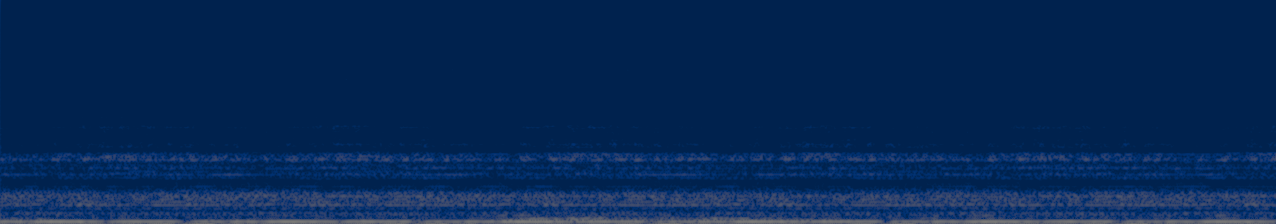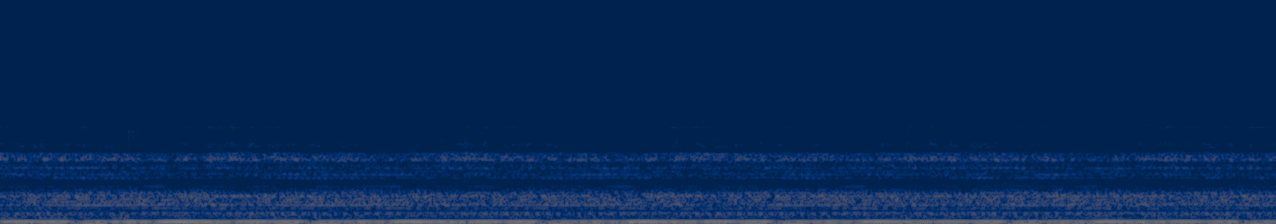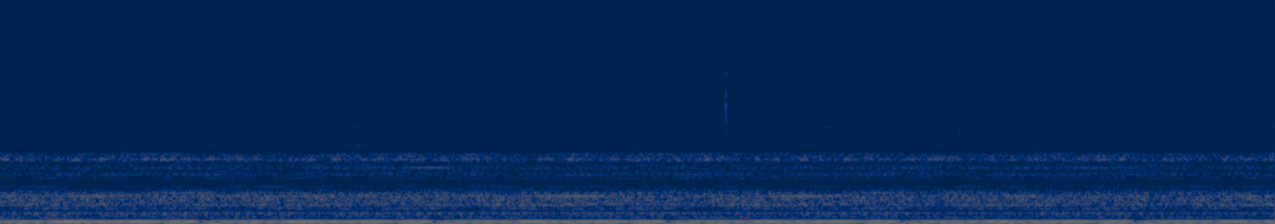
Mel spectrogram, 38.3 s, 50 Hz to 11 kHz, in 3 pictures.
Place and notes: {"title": "Kupiskis, long rope drone", "date": "2017-06-24 13:20:00", "description": "contact microphones on long iron rope", "latitude": "55.85", "longitude": "24.98", "altitude": "76", "timezone": "Europe/Vilnius"}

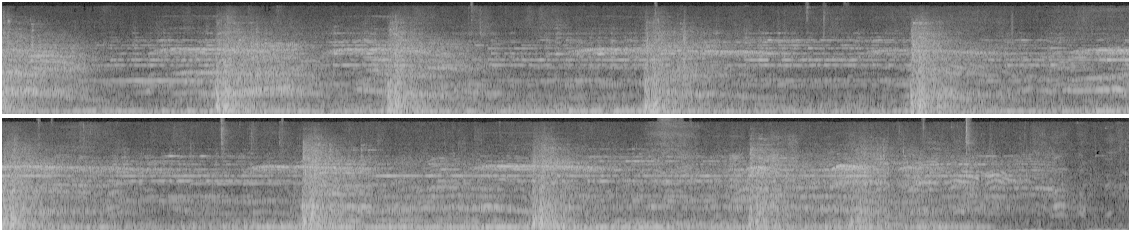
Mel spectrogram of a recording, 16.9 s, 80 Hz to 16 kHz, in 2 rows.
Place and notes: {"title": "Bandamachi, Tagawa, Fukuoka, Japan - Tagawa River Crossing Festival", "date": "2018-05-06 13:00:00", "description": "Descending the steps of the shrine to where the floats are assembled.", "latitude": "33.64", "longitude": "130.82", "altitude": "30", "timezone": "Asia/Tokyo"}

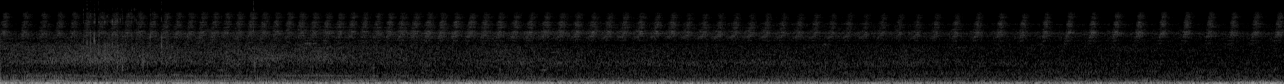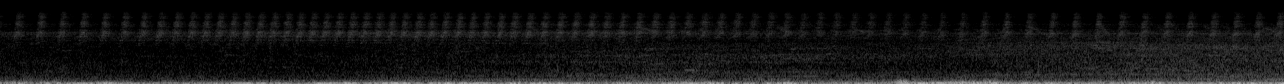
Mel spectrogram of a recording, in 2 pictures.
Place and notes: {"title": "Zhonghua Rd., 花蓮市主權里 - Small park", "date": "2014-08-29 09:09:00", "description": "In large trees, Traffic Sound, Cicadas sound, Fighter flying through", "latitude": "23.97", "longitude": "121.59", "altitude": "23", "timezone": "Asia/Taipei"}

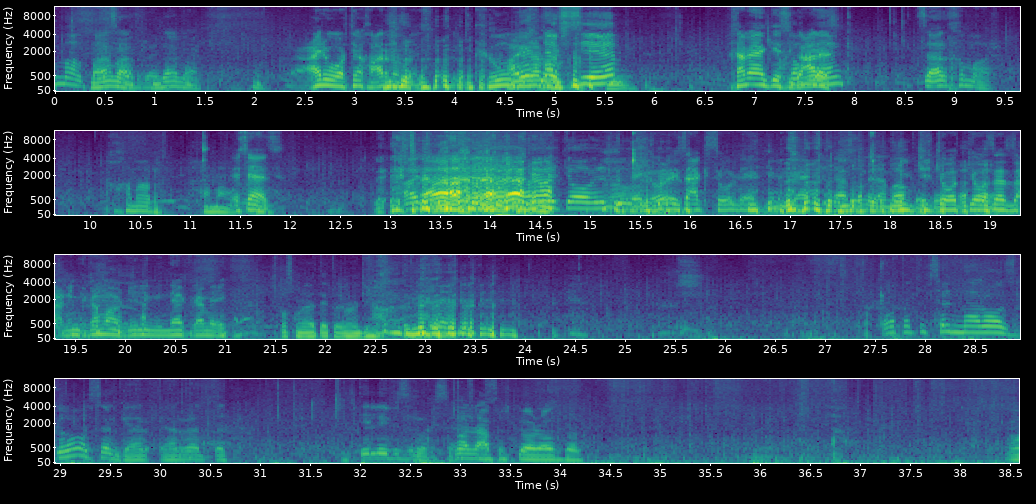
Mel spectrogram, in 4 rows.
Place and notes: {"title": "Erablur, Arménie - Farmers and the terrible Samo", "date": "2018-09-04 15:00:00", "description": "A violent storm went on us. We saw a 4x4 car driving, the owner was searching us. In aim to protect us from the rain, he placed us in a small caravan, inside we were 11 persons ! It was so small that my feet were on another person. As Armenia is like this, these farmers shared with us vodka, cheese, tomatoes, cognac and coffee. This is the recording of the time we spent with them. The terrible farmer called Samo is speaking so loud ! It's a very friendly guy.", "latitude": "40.39", "longitude": "45.02", "altitude": "2225", "timezone": "Asia/Yerevan"}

